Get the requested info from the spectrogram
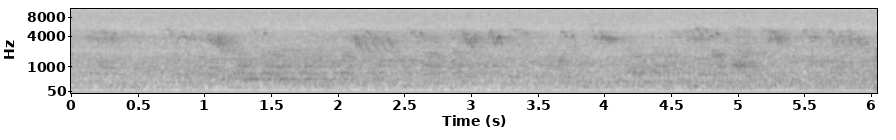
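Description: Small birds chirping over and over, short quick falling notes, over a steady low hum of outdoor background noise.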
